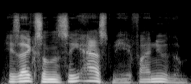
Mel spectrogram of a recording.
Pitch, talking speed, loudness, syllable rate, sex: 115 Hz, 250 wpm, -16 LUFS, 6.6 syllables/s, male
